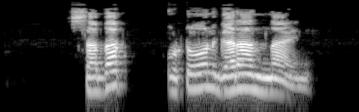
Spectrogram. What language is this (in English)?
Kohistani Shina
